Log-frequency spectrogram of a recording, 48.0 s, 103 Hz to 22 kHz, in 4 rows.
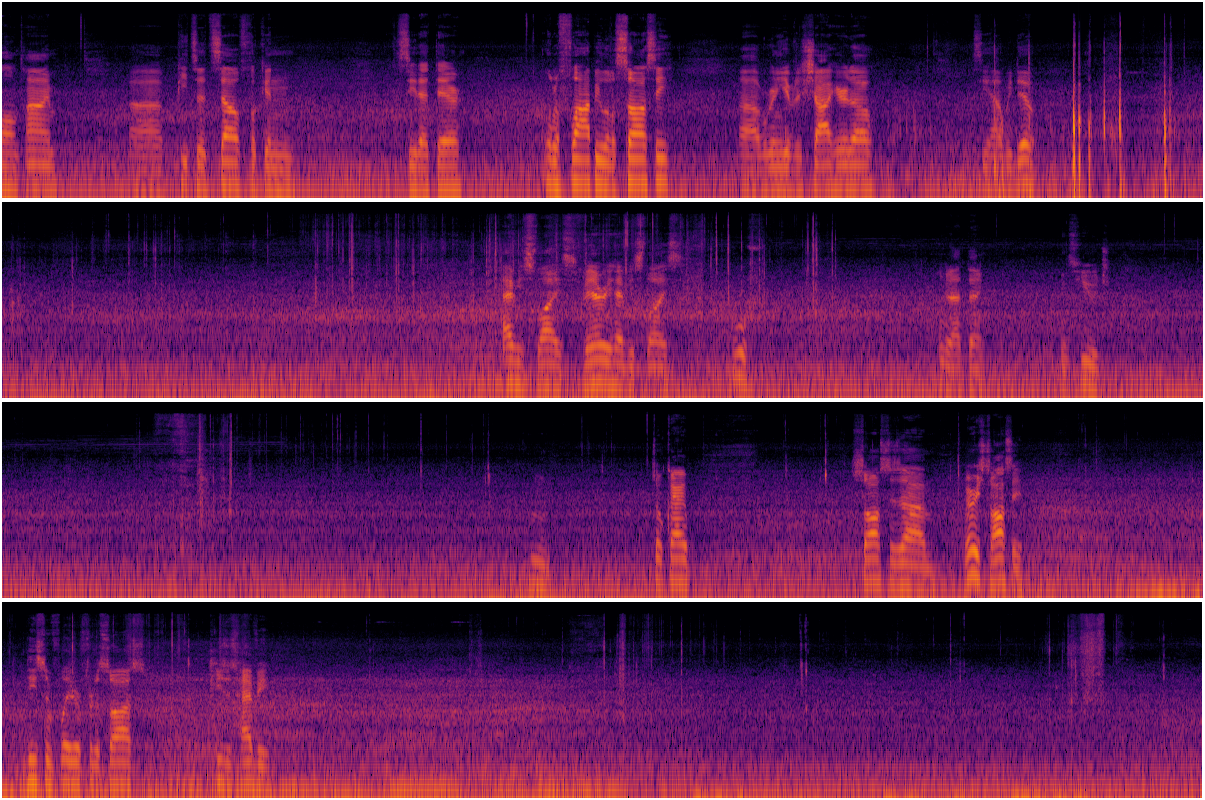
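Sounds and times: low outdoor rumble: 0:00.0 - 0:48.0
person chewing food: 0:43.9 - 0:44.5.

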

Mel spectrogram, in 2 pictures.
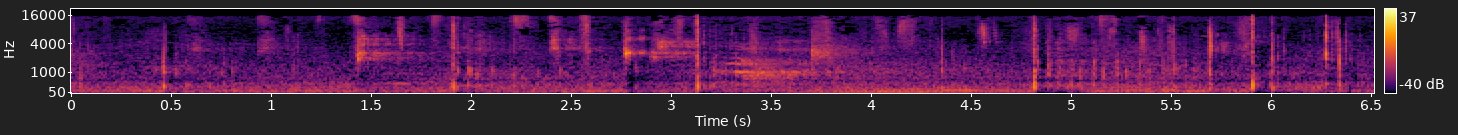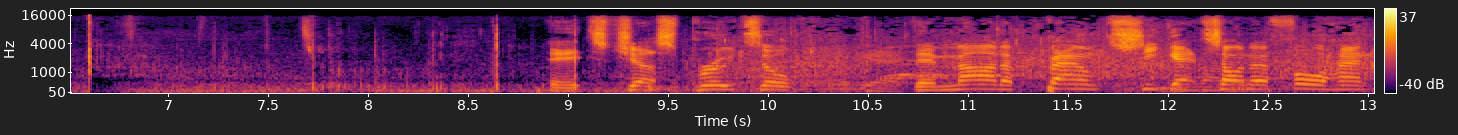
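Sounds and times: racket hitting tennis ball: 0:00.0 - 0:08.9
ball bouncing on hard court: 0:01.4 - 0:08.9
low crowd background: 0:03.1 - 0:13.0.

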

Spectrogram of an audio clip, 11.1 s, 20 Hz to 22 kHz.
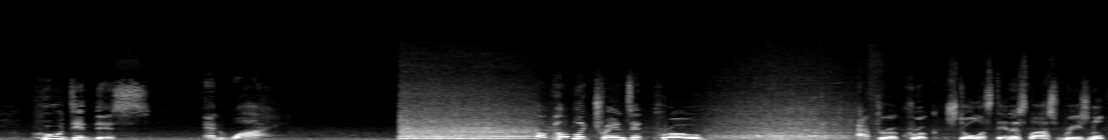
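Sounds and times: street background: 0:00.0 - 0:11.0
bus engine hiss and hum: 0:02.8 - 0:10.7.

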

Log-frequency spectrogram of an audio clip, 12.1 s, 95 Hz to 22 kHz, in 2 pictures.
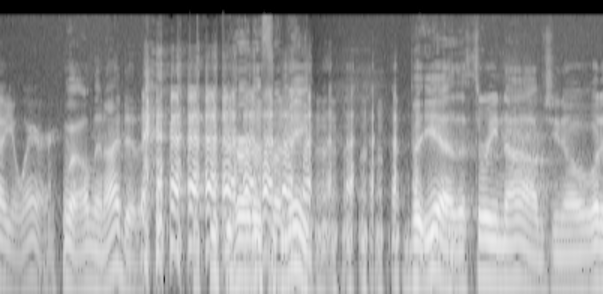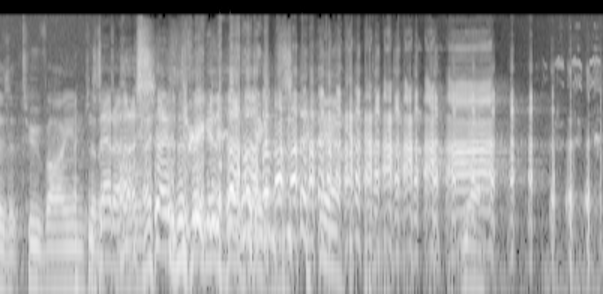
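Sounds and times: men laughing: 0:01.4 - 0:04.4, 0:06.7 - 0:12.0.

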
